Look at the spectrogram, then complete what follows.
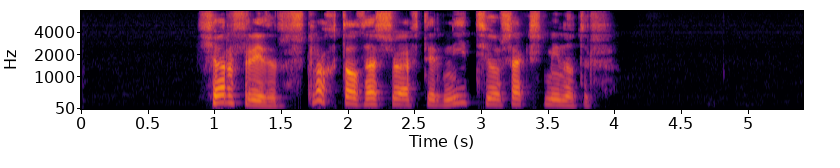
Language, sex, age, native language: Icelandic, male, 40-49, Icelandic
